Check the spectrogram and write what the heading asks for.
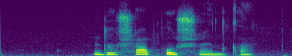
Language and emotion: Russian, neutral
